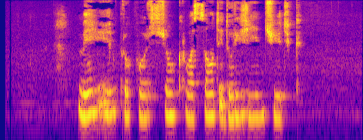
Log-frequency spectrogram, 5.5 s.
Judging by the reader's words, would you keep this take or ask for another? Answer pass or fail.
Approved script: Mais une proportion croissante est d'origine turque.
pass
